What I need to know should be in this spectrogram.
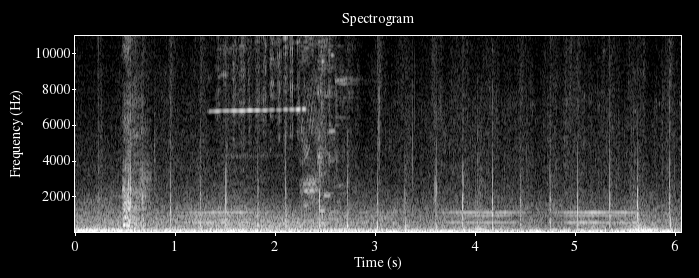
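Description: Running footsteps patter on pavement.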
